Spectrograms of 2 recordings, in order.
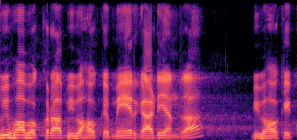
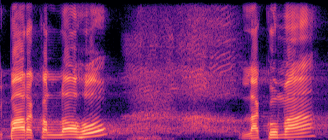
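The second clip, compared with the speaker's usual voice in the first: slow, raised call with rising ends; leading a prayer; 3 semitones higher, much slower than usual. Real, not acted. Officiant leading all the guests in the blessing, raised call-and-repeat.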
